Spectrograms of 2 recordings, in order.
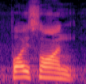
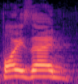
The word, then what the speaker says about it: Poisson: of this subtopic of Poisson distribution it's not poison that's for sure it's points on a point line it's the French Way okay understand it okay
